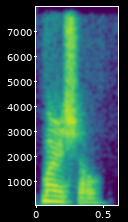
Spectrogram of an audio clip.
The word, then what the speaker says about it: martial: say this work marshall you say it like marshall martial arts good thank you okay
